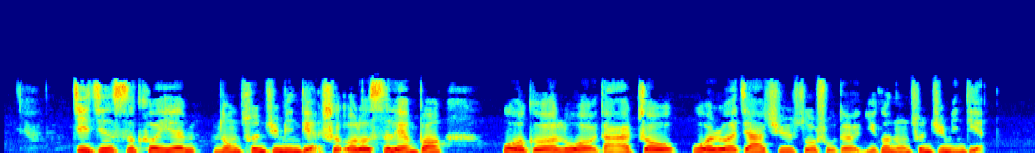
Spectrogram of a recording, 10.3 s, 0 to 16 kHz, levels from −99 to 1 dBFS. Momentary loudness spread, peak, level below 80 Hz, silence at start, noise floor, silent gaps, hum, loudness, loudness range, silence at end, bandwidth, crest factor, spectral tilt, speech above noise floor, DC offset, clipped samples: 9 LU; -2 dBFS; -58 dBFS; 0.75 s; -55 dBFS; none; none; -14 LUFS; 2 LU; 0.55 s; 8 kHz; 12 dB; -5 dB/octave; 42 dB; under 0.1%; under 0.1%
